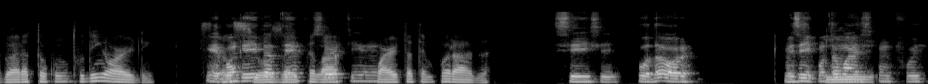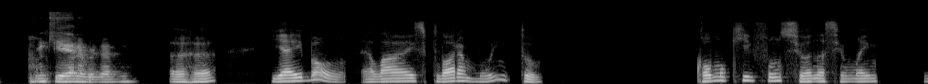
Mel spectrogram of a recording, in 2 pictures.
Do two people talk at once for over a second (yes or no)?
yes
